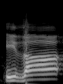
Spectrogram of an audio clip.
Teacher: اس کا بہت زیادہ خیال رکھنے کا ہوتا ہے کہ اکثر دیکھا گیا ذال جو ہے زا سے بدل جاتا ہے اور زا جو ہے وہ ذال سے بدل جاتا ہے، تو اس کو ہم نے بہت احتیاط سے پڑھنا ہے۔ اذا میں ذال کو کلیئر ادا کریں گے، عرف مدہ ہے، 1 الف کھینچ کر ادا کریں گے۔ · اذا، حمزہ کو واضح کریں گے، ذال الف زبر ذا، ذال کو زا سے نہیں بدلیں گے پیارے بچوں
